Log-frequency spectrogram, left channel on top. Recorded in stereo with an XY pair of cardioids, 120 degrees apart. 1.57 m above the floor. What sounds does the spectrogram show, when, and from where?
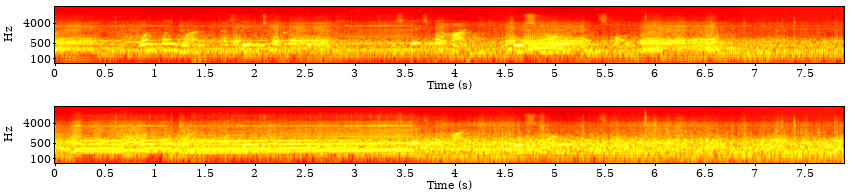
0.8 s a woman speaking: 20° left, 7 m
